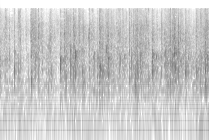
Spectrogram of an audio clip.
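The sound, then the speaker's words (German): Applause from a group during a German conversation about the supermarket chain Rewe: a dense, steady patter of many hand claps that holds at an even level for the whole stretch. “Okay, der Applaus geht an Rewe, der geht nicht an uns.”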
